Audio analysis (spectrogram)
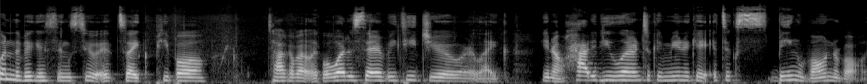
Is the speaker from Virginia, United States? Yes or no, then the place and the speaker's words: no; Weston, Connecticut, United States; I was from Weston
